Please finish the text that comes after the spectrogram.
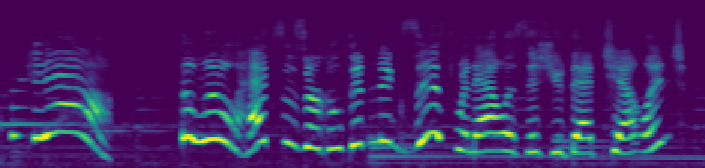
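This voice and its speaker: Squeaky lil anime game fairy, eager and childlike, super high n bouncy, music playing. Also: female voice, very animated, normal speed. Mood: excited. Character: tiny squeaky fairy companion, childlike, eager, speaks in third person.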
